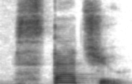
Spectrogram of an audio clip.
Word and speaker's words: statue: so pronunciation statue statue for the first vow we use the short a like black cat sta then we use the CH sound stat statue for the second syllable we use a long o like Boot and Moon ooh together statue this is the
